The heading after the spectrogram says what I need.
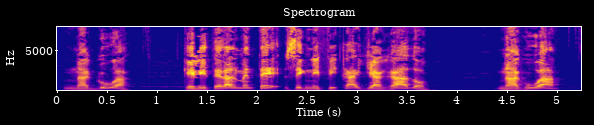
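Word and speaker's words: נגוע: que literalmente significa llagado naguá que es acento en la ua comparte la misma raíz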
